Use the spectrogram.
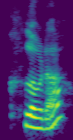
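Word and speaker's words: Clodagh: up clothes suppers i looked up how to pronounce her name cloda hope i did okay suppers to celebrate the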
